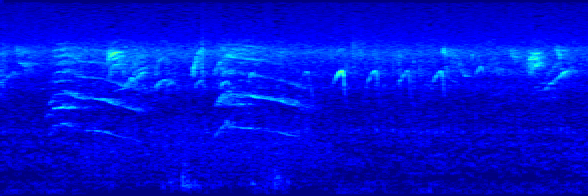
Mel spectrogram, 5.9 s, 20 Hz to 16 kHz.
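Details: A young Northern Goshawk, delighted as food arrives, on 20 June 2016, gives long, thin, descending whistled wails and quick high chirps over a steady low rumble of background noise.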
